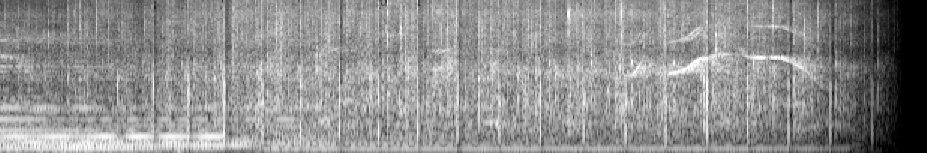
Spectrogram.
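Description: The final chord of a live acoustic band with guitar, accordion and cajón rings out and settles onto a lower held note, while the audience claps and someone cheers near the end. It all fades out just before the close.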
